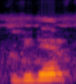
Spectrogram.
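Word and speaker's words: read: অফ our senior teachers ডশ আউট অানুয়াল report রেড out annual report একজন senior teacher তিনি আমাদের বার্ষিক রিপোর্টটি পড়লেন বা পড়েছিলেন রিডের পাস্ট ফম রেড অর্থাৎ রেড রিডের পাস্ট ফর্মের বানান একই রিড রিড রিড কিন্তু উচ্চারণের বেলায় রেড বলতে হয় পাস্ট ফর্মগুলোতে তাই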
